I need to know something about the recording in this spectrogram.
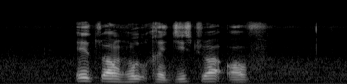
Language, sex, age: Southern Sotho, male, 19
